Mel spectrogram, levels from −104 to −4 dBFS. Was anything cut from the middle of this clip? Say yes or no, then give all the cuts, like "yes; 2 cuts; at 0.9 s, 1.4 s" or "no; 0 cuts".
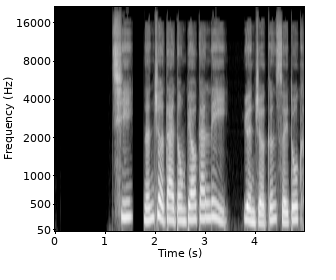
yes; 1 cut; at 1.6 s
